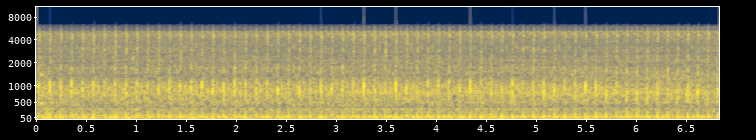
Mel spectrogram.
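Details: Semi truck heard from behind while driving at night: a steady, sharp knock about three times a second over heavy diesel idle, audible in the exhaust pipes; owner suspects a rod knock, unconfirmed.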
